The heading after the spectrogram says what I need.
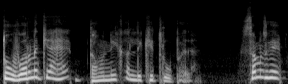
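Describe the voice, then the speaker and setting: A man's voice: very high voice, expressive, normal speed, dark tone. Guy teaching grammar, keeps asking "got it?" and repeating stuff, kinda dull lo-fi audio. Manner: asks the class questions and repeats key points. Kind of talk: grammar lecture for exam students.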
